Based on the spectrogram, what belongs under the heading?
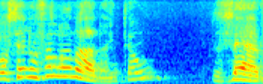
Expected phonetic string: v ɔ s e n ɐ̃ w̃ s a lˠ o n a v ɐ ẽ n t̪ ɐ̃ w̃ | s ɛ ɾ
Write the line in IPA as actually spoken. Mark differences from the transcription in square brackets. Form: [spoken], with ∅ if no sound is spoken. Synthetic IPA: v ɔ s e n ɐ̃ w̃ [f] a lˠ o n a [ð] ɐ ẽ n t̪ ɐ̃ w̃ | [z] ɛ ɾ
